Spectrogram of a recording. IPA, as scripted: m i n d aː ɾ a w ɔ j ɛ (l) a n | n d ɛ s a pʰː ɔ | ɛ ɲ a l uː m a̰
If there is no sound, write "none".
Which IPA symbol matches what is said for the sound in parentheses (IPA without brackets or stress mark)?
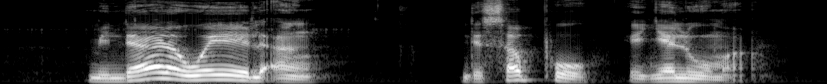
l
